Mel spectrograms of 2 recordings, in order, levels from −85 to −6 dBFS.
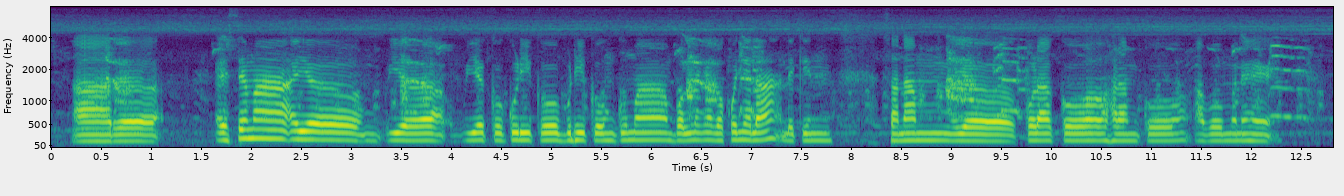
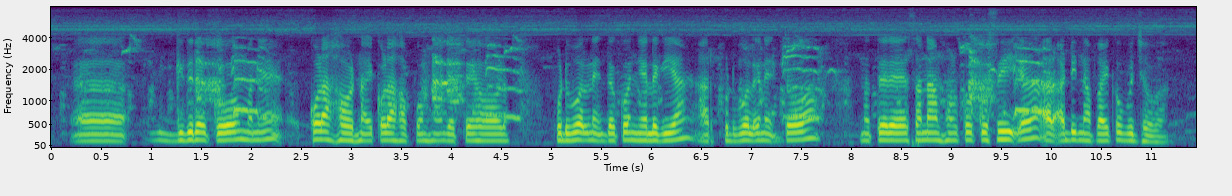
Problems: constant background noise, continuous background conversations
